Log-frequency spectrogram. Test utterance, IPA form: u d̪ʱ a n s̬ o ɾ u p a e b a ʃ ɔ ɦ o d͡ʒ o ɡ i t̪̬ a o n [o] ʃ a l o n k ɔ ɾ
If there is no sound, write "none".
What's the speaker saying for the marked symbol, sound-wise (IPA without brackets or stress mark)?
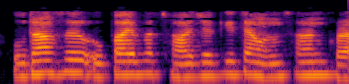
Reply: u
